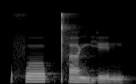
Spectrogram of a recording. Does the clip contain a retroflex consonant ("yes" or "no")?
no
